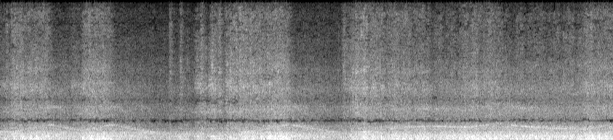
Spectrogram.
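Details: VW Fusca air-cooled engine after tightening a loose cylinder head bolt: even thrum rising and falling smoothly with throttle blips, the earlier exhaust-like roar is gone.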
